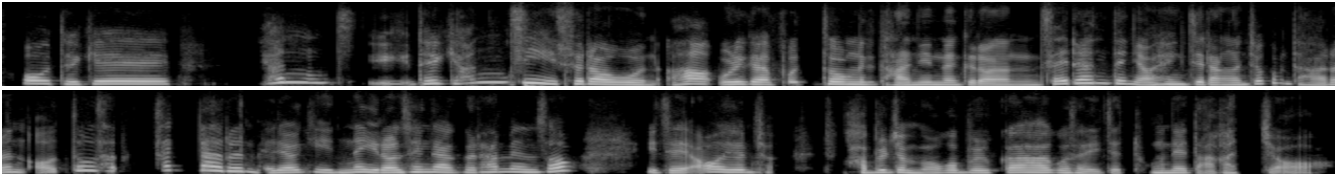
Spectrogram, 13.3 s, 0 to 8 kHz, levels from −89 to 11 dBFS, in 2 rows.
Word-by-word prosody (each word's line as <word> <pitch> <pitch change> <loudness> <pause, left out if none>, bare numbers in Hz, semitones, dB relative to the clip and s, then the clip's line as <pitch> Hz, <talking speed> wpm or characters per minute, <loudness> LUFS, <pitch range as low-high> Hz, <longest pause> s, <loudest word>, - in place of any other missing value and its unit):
어 285 -1 +4
되게 250 0 +3 0.4
현지 370 0 -2
이게 295 -4 -10
되게 285 +1 -1
현지스러운 260 - +2
아 245 +4 +2
우리가 225 0 +3
보통 215 +1 +1
다니는 195 0 -1
그런 170 -1 0
세련된 305 -2 +2
여행지랑은 200 0 0
쪼끔 270 +6 -4
다른 210 +3 -3
어 - - -1
또 390 0 -1
석 335 -2 -7 0.2
색다른 390 - 0
매력이 220 +4 -1
있네?' 210 +4 0
이런 220 -1 +4
생각을 225 -2 0
하면서 255 +7 +1 0.4
'이제 185 -2 -1
어 245 - +3
이제 230 - +3
좀 220 0 -9 0.4
밥을 205 +1 -2
좀 215 -5 0
먹어볼까?' 200 +4 0
하고서 195 -5 0
이제 155 -1 -6
동네에 190 -1 -2
나갔죠. 155 +3 -7
225 Hz, 360 characters per minute, -23 LUFS, 200-270 Hz, 0.4 s, 어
